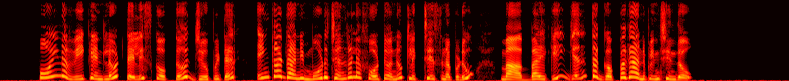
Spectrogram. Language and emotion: Telugu, happy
